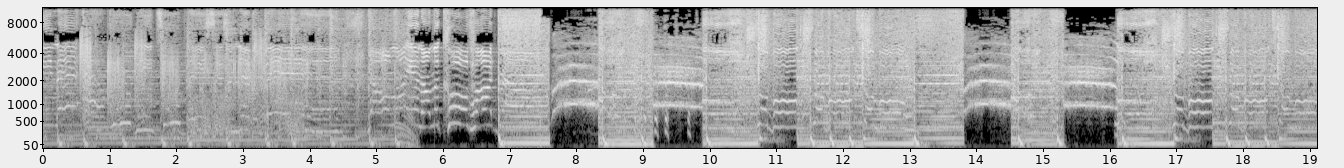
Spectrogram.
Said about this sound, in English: This is the goat version. Hell yeah. The screaming goat version.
